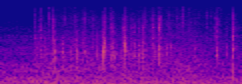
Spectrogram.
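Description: A rapid, uneven run of faint clicks starting about a third of a second in, over a low steady hum.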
